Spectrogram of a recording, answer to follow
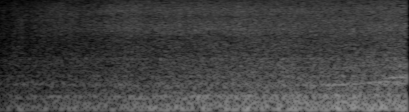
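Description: A swell of noise fading in and growing steadily louder, a riser opening a pop ballad's intro, with a faint rising tone near the end.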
